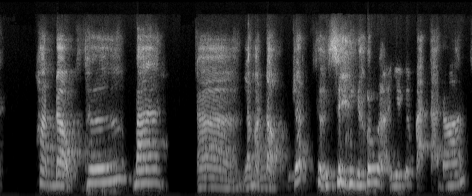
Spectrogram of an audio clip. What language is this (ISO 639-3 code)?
vie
